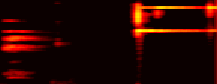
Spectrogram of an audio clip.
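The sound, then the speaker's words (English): A nail dropping onto a hard floor: a brief tinkle, a short pause, then a sharp metallic clink that rings on with a high, steady, bell-like tone until the end. “It's a nail.”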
